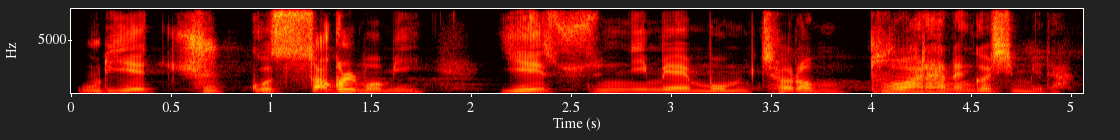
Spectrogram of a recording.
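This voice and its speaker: Moving verse by verse, a man preaches an expository sermon, reading passages of scripture and then unpacking them. He speaks at a moderate pace with a medium pitch, and the church sanctuary adds long reverberation to the recording.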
